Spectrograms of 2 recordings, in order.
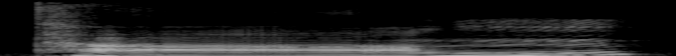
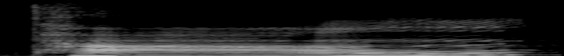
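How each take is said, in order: First: The pitch dips low and then rises. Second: The same.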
